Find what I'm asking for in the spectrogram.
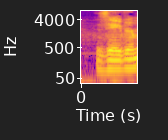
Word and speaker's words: Xavier: But again, Xavier McKinney, the X is not pronounced.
